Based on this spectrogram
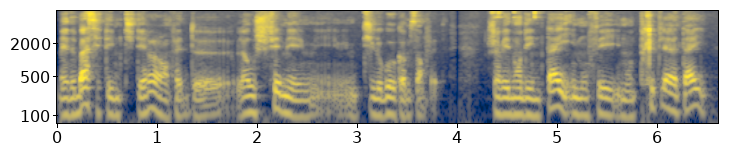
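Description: Talking very fast, a man keeps fairly even intonation in a dark, mellow, fairly low voice. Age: 20s. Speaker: self-taught fashion designer; guest. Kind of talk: casual chat. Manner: halting, many fillers and repetitions. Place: home room. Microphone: studio mic.

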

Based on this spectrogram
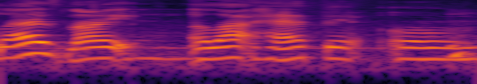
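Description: Light background noise sits behind this woman's voice. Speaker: new mother vlogger. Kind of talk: casual vlog chat. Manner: tired, slow, low-energy speech. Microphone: phone near.

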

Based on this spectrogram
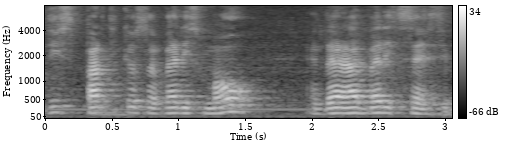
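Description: The speaker has a Bulgarian accent. Noticeable background noise runs behind the voice. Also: man. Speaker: lecturer. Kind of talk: seminar lecture. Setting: noisy room with audience. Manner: halting.

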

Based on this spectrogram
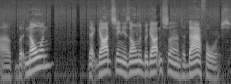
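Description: A man speaks with ordinary pitch variation. The sound is dry, with no echo. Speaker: preacher. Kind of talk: sermon. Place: church.

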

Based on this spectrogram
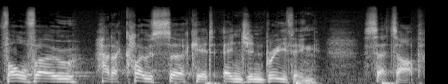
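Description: The man's delivery is very slow. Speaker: parts seller. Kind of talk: tutorial. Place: workshop.

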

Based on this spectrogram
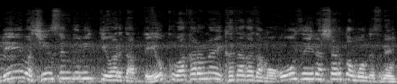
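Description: A man speaks over background noise that is clearly noticeable. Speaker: politician at a street rally. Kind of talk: political street speech. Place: street. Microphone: pa.

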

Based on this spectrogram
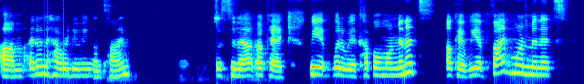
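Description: A woman talks at a moderate pace with a fairly high pitch and ordinary pitch variation. The background stays quiet. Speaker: event host, moderator. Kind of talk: live-streamed interview and moderation. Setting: on location in a restaurant, live stream. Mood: relaxed, friendly. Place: cafe.

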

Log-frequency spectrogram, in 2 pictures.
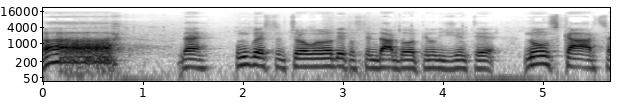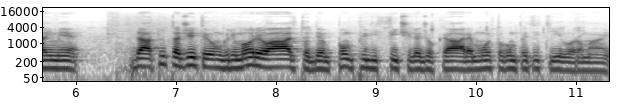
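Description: Here is a man with a normal speaking voice. His pitch is medium. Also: ordinary pitch variation. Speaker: gamer streaming gameplay. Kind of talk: angry rant over gameplay commentary, cursing at the game. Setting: recorded gameplay voiceover. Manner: furious, exasperated, loud and cursing; shouting repeated demands, fast and sputtering.

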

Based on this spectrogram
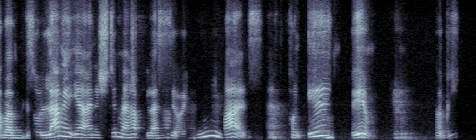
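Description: Against a quiet background, a woman speaks at a fairly slow pace in a bright, sharp tone, with lively intonation and big swings in loudness. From Germany. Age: 40s. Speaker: singer and freelance journalist interviewer; interview guest. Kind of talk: casual interview. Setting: video call. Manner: halting, many fillers. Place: home room. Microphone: video call.

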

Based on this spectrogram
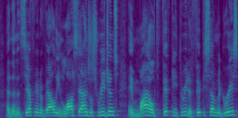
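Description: A man with a high voice and ordinary pitch variation talks at a very fast pace. The background is quiet. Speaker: meteorologist. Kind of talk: TV weather forecast. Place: studio.

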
